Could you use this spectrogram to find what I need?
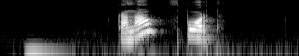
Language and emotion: Russian, positive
